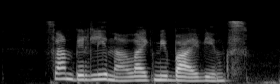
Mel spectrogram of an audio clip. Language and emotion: Russian, neutral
